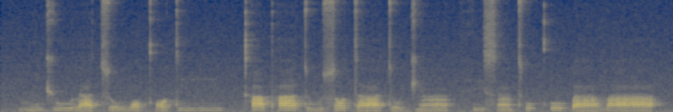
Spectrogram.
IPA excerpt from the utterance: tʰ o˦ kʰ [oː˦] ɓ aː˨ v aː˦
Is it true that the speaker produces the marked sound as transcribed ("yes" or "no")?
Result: no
